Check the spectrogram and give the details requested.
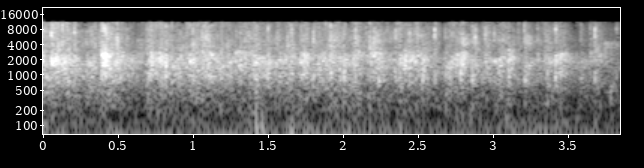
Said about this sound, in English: Brilliant. Thank you very much. Round of applause. Thank you, guys.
